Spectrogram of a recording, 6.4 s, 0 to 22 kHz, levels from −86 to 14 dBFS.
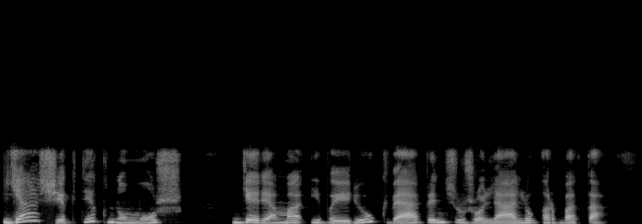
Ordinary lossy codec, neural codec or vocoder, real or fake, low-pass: Opus, 64 kbps; none; real; 7.2 kHz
